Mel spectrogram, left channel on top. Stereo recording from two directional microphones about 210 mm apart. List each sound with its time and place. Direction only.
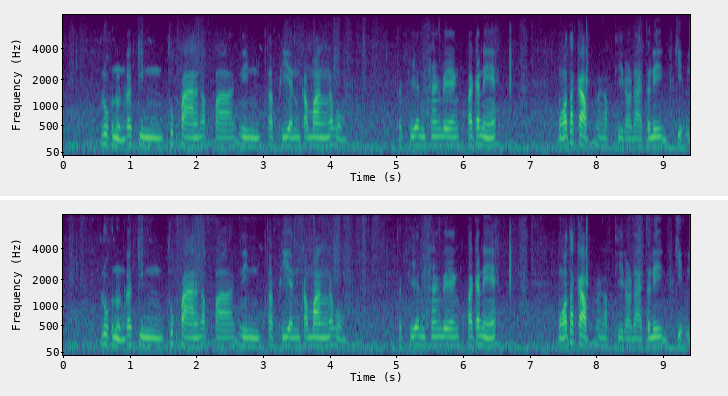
0.6 s speech: 5° right (ahead or behind)
5.2 s speech: 5° right (ahead or behind)
6.7 s a sound: 35° right (ahead or behind)
7.4 s speech: 5° right (ahead or behind)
